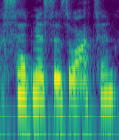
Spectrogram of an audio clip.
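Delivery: ordinary delivery, nothing marked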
